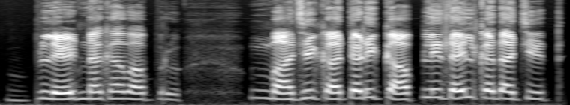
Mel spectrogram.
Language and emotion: Marathi, fearful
